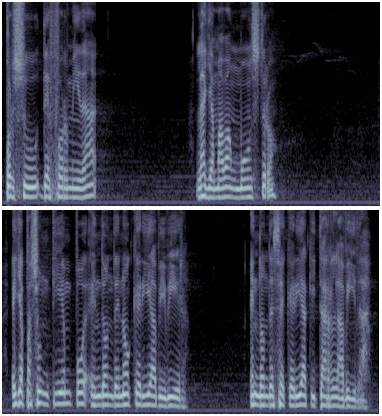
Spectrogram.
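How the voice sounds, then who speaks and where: A man's voice: medium pitch, steady tone, takes it slowly, long pauses, dark tone. A man preaching a youth service sermon. He repeats his exhortations in an earnest, rising cadence.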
